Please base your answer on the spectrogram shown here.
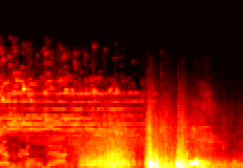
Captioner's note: clang; thud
